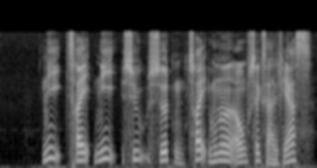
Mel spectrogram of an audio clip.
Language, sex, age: Danish, male, 29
